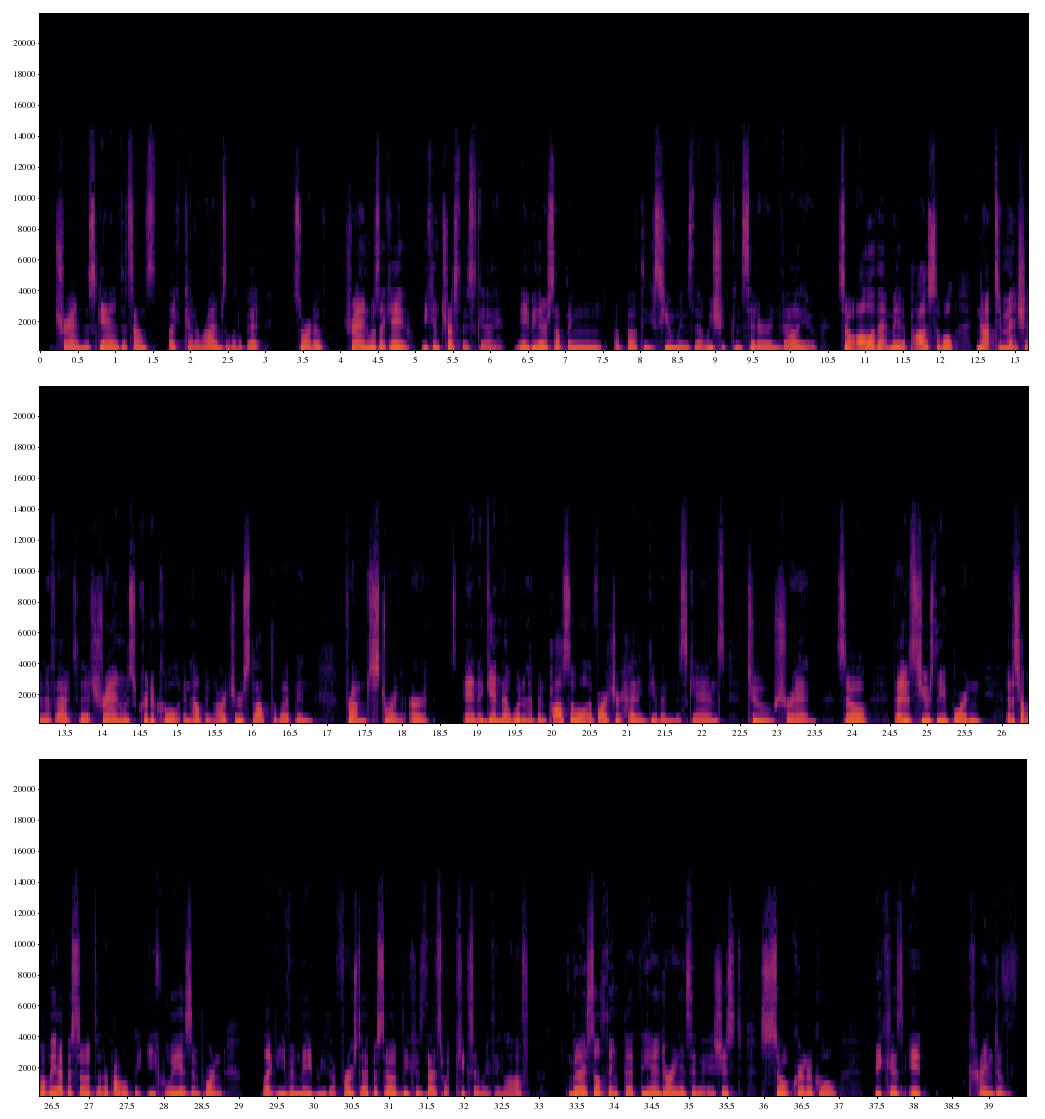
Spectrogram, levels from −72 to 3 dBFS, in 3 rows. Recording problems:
choppy; very; from 27 to 30 s and from 34 to 37 s; 5% of the speech affected

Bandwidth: 14.5 kHz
